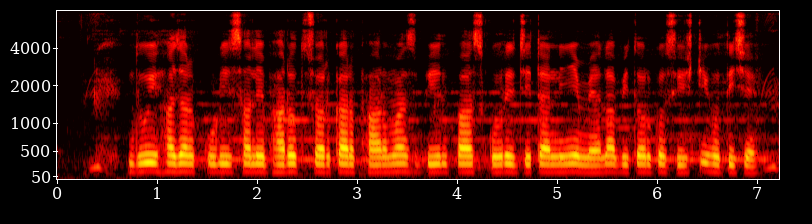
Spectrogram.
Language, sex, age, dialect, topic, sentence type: Bengali, male, <18, Western, agriculture, statement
